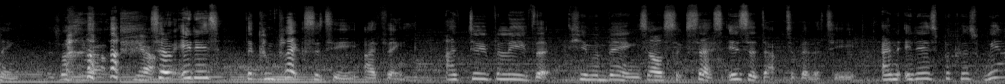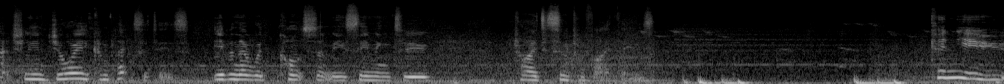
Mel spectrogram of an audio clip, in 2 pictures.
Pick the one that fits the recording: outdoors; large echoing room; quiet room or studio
outdoors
